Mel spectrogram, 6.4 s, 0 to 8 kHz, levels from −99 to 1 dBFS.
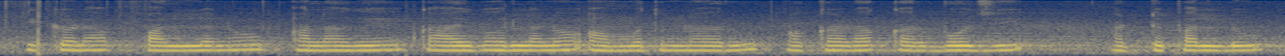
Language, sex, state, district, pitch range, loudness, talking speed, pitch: Telugu, female, Andhra Pradesh, Visakhapatnam, 205-220 Hz, -21 LUFS, 75 wpm, 210 Hz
